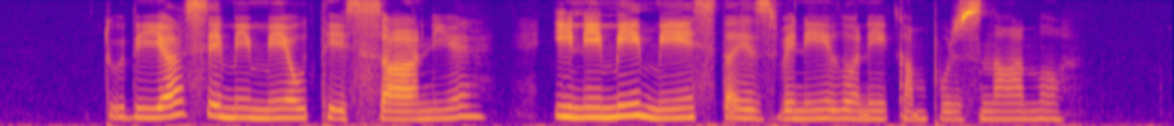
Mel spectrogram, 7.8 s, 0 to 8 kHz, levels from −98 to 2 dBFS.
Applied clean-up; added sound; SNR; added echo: none; none; none; none.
